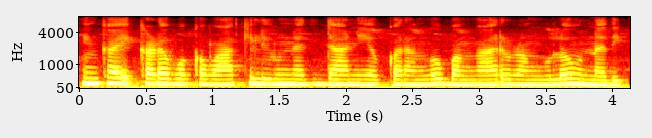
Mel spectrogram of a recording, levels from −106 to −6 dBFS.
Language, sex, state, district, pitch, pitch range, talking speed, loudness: Telugu, female, Telangana, Hyderabad, 200 Hz, 195-205 Hz, 160 wpm, -14 LUFS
